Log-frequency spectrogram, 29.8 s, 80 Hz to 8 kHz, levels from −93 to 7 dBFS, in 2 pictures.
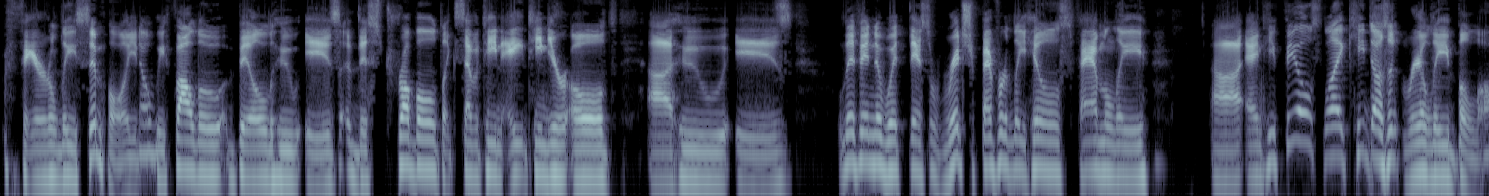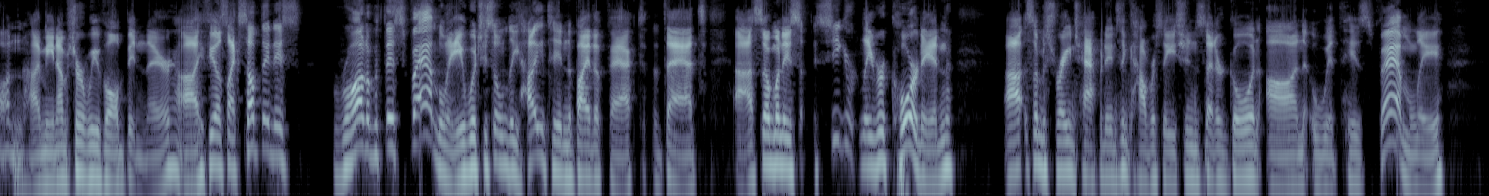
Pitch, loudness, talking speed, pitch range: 135 Hz, -25 LUFS, 160 wpm, 120-160 Hz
